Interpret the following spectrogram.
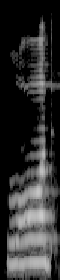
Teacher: आपने अपनी जबान को थोड़ा सा पीछे ले जाके और ऊपर की जो दाढ़ें हैं उसके मसूड़ों से टच करना है। ठीक है, गौद, फिर ये गौद खुद ब खुद ही मोटी सी साउंड निकलेगी इसकी।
